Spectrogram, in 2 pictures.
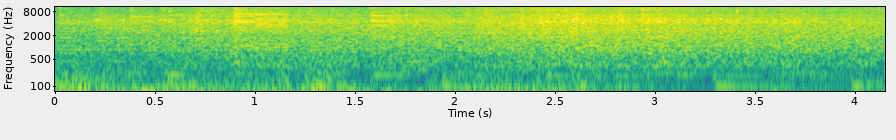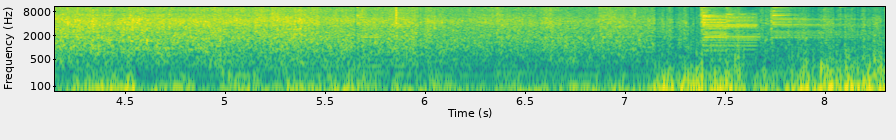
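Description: Sea waves washing in among shoreline boulders, the hiss of the surf swelling in the middle. Wind rumbles on the microphone through the second half.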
